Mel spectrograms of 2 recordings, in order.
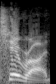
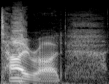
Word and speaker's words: Tyrod: uh to rod taylor yes it's pronounced t-rod not tie rod even though i'll still probably call him tyrod down the road i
